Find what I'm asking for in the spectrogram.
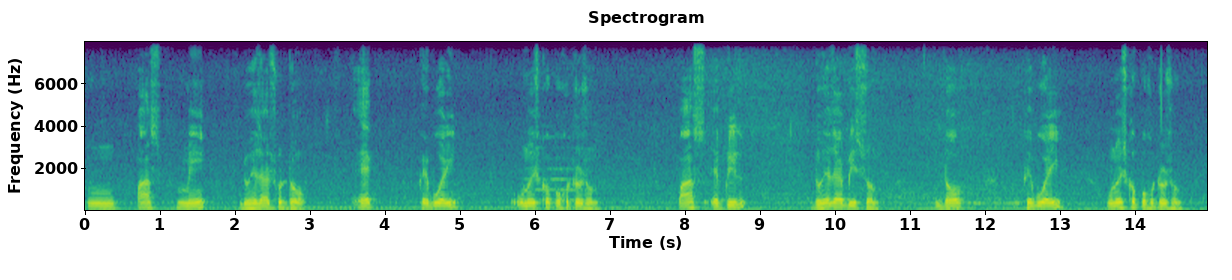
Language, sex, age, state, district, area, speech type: Assamese, male, 60+, Assam, Tinsukia, rural, spontaneous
